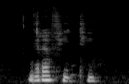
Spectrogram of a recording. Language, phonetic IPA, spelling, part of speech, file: Polish, [ɡrafˈfʲitʲi], graffiti, noun, LL-Q809 (pol)-graffiti.wav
